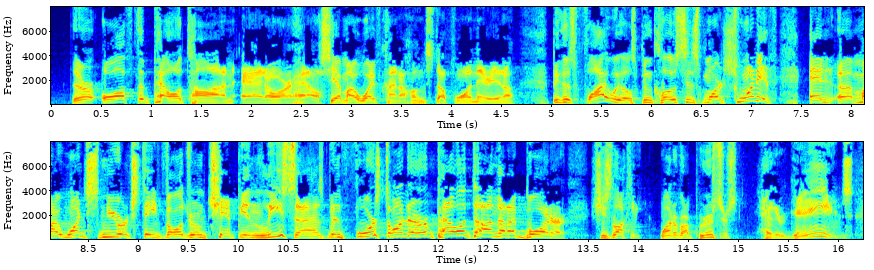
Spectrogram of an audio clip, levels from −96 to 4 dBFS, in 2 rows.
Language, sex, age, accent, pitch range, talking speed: English, male, 50-69, American, 155-235 Hz, 190 wpm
